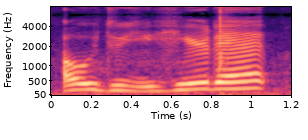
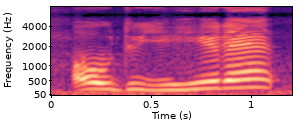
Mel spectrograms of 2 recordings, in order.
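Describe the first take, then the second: No difference in how they are said.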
